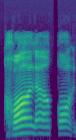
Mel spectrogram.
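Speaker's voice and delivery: "Khalaqa" stretched very slowly, kha from the top of the throat; modelling the word for the pupil; heavy kha demo. Shown as a demonstration. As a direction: press the kha at the start of the throat. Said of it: "Permulaan halkum".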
